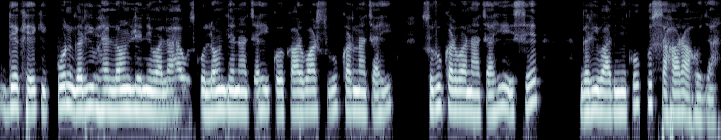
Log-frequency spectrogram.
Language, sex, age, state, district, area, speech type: Urdu, female, 60+, Bihar, Khagaria, rural, spontaneous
